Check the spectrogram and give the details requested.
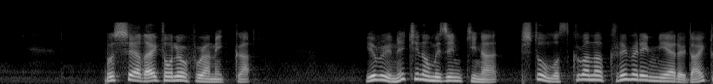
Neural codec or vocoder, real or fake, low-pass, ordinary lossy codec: codec, 16 kHz, 0.5 kbps, FunCodec, trained on LibriTTS, 25 frames a second; fake; 7.2 kHz; none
